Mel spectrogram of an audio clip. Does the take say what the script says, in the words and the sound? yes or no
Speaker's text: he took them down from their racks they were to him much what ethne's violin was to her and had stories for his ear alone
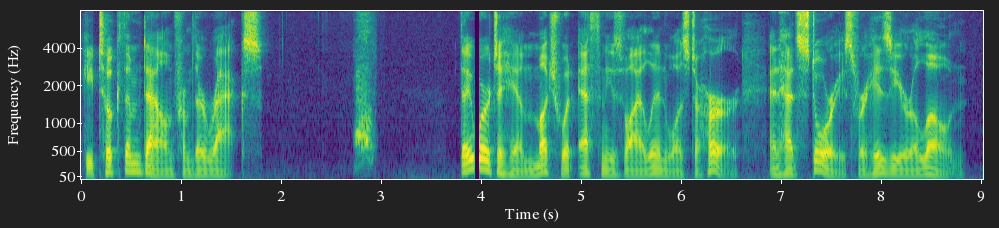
no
